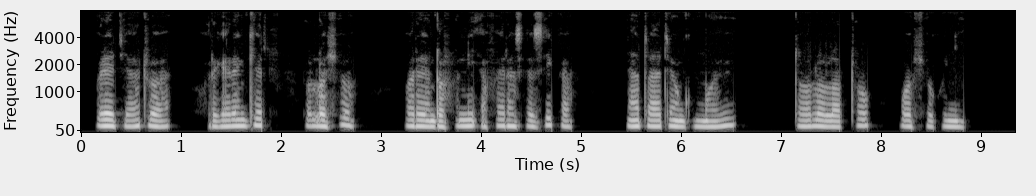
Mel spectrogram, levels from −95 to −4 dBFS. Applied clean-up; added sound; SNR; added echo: none; none; none; none.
